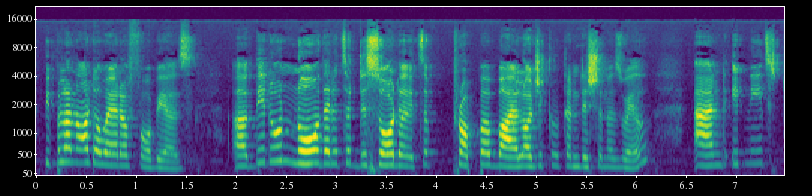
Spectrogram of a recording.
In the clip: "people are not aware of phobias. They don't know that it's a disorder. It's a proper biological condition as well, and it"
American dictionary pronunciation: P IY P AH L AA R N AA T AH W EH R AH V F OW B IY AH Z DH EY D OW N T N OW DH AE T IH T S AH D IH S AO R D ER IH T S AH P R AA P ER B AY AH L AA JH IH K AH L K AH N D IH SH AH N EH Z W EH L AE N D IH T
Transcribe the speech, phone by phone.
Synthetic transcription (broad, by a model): P IY P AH L AA R N AA T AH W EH R AH V F OW B IY AH Z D EY D OW N T N OW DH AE T IH T S AH D IH S AO R D ER IH T S AH P R AA P ER B AY AH L AA JH IH K AH L K AH N D IH SH AH N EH Z W EH L AE N D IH T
